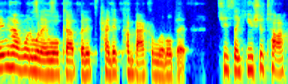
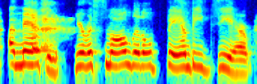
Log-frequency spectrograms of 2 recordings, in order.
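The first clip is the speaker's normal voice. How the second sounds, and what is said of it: Put-on Brooklyn accent. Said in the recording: “talk with your Brooklyn accent ... now I have to talk in my Brooklyn accent, pretending like I'm Marissa Tomei.”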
